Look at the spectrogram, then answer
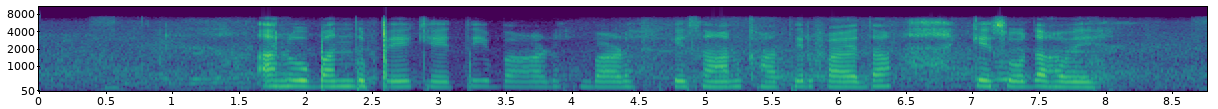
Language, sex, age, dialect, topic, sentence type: Bhojpuri, female, 31-35, Northern, agriculture, statement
